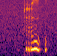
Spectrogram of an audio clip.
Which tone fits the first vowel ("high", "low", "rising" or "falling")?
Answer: falling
